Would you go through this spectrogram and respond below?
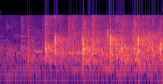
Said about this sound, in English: Yeah, I'm not asking for any more applause. Thank you very much. But thank you.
